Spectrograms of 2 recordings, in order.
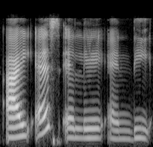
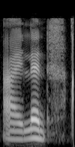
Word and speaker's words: island: called valleys next is island look at the spelling of island s is silent so it is i-s-l-a-n-d island island means the land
